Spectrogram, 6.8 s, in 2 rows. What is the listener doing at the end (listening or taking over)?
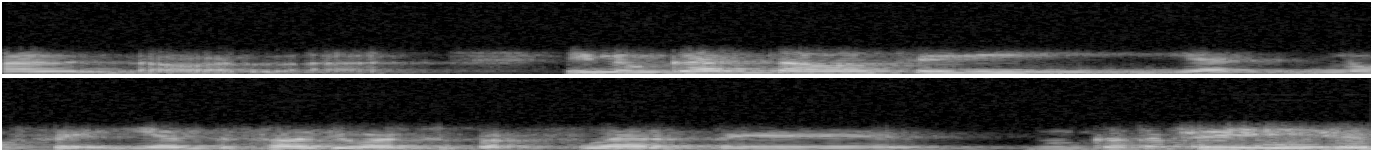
taking over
